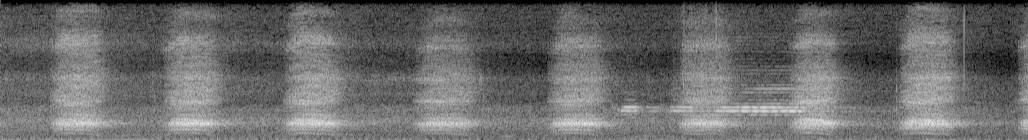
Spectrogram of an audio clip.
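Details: Indian crows perched on a treetop in the summer season, calling with about nine hoarse, repeated caws at a fairly even pace, a low hum beneath.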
